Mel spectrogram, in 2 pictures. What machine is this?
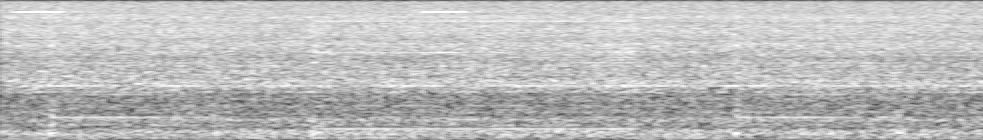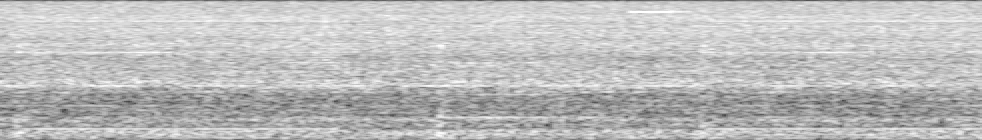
slide rail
